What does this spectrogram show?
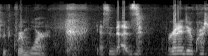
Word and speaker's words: grimoire: Great magic and armoire rhymes with grimoire.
